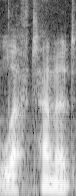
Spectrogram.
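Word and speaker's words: lieutenant: I have to assume that left tenant is not exactly a French pronunciation. That's an absurdly English pronunciation.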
